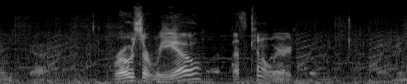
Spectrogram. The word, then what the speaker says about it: Rosario: Pronounced Rosario. No, I discussed it with one of my friends at school. It's apparently pronounced Rosary. Plus, I also watched it both Japanese and English. In the English version, they did call it the Rosary.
